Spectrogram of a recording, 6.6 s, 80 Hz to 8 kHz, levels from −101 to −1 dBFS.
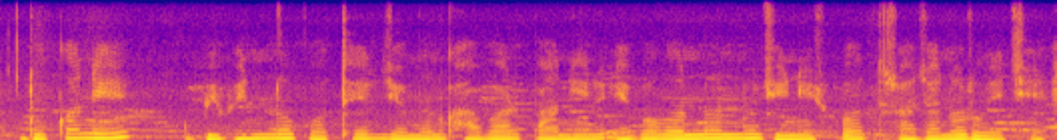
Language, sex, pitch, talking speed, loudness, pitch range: Bengali, female, 205 Hz, 100 wpm, -13 LUFS, 195-220 Hz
